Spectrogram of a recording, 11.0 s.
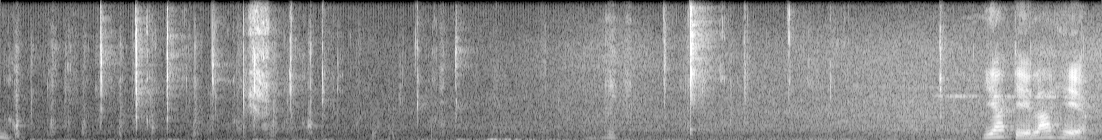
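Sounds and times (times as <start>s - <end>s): person chewing with mouth clicks: 0.0s - 4.8s, 5.4s - 8.5s.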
